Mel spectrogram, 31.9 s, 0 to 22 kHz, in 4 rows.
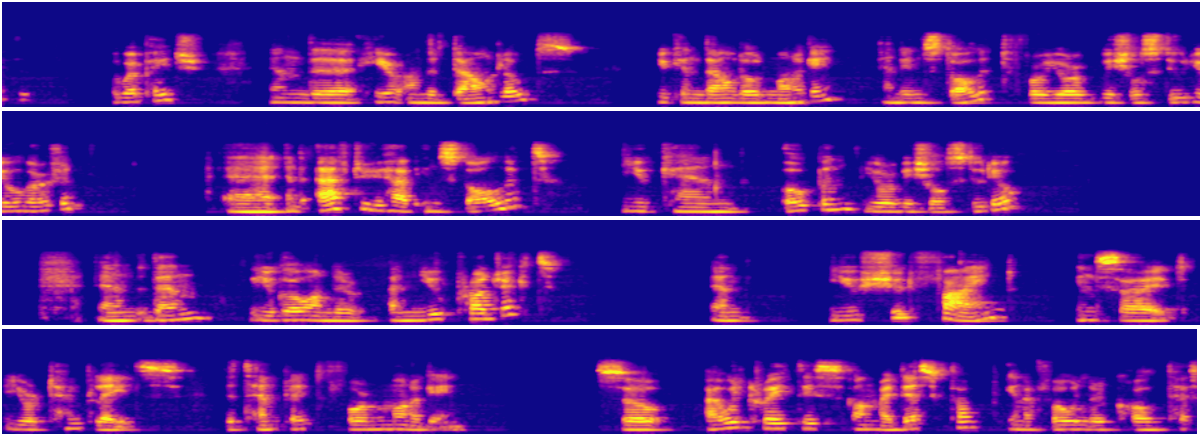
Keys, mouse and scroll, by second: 2.9 click, 12.1 click, 18.7 click, 19.0 click, 21.5-24.8 drag, 25.5 click, 29.0-31.9 drag.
